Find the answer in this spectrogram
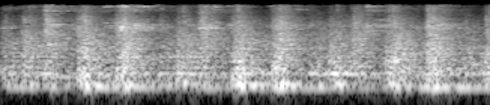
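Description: Temple ritual drumming: hand drums beaten in a rapid, steady rhythm.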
